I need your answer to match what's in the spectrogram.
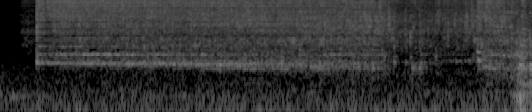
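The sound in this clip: Running water pours from a sink tap while dishes are washed after dinner. It is a steady, bright rush that starts abruptly and keeps on with no voices over it.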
